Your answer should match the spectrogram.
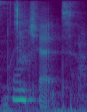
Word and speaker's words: planchette: And on March 27th, in 1938, he conducted a planchette seance. Planchette, right? That's how you say it. – Yeah, planchette.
